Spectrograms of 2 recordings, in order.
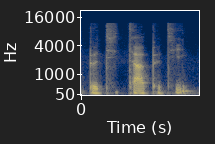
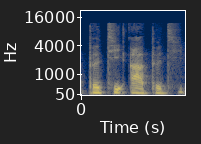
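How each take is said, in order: First: Petit à petit linked with T, peti-ta-peti; French liaison with T. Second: Petit à petit with no T, peti-a-peti; French without liaison; no liaison, wrong. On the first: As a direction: carry the T of petit into à. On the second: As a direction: leave petit and à apart, no T. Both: Shown as a demonstration. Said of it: "We don't say".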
